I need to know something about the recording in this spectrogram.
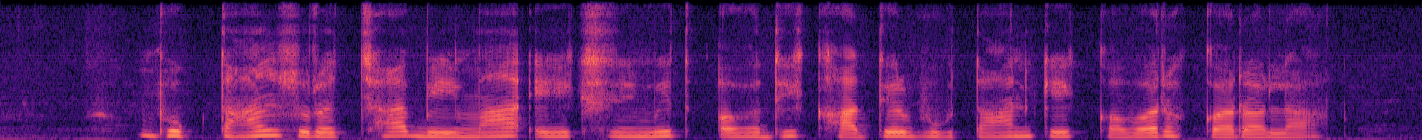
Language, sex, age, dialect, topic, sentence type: Bhojpuri, female, 18-24, Western, banking, statement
